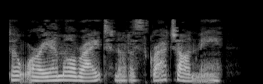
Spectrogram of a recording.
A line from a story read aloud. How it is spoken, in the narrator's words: I mutter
